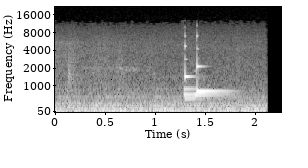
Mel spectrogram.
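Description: Faint room tone, then a bright two-note chime: two quick strikes, the second higher, a little past a second in, ringing out for about half a second.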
